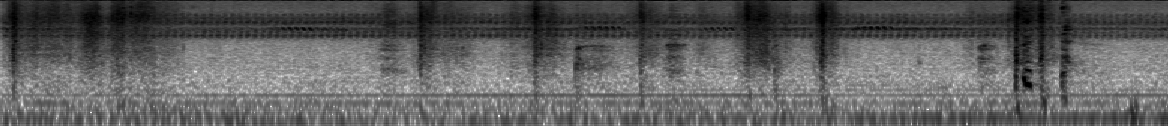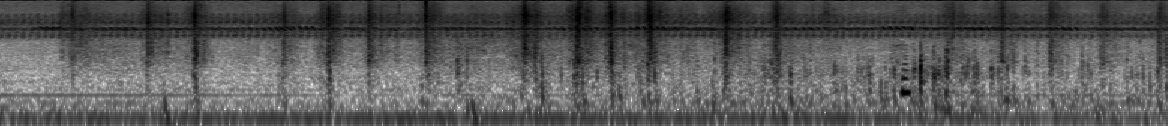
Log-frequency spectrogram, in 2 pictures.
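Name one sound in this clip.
Footsteps crunch and rustle through dry leaves and brush.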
